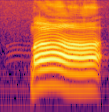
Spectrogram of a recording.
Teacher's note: Now, on a purely phonological level, that sound begins with an attack, an ictus, ma, and ends in a descending glide, ma. That's the way we speak, ictus plus glide.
